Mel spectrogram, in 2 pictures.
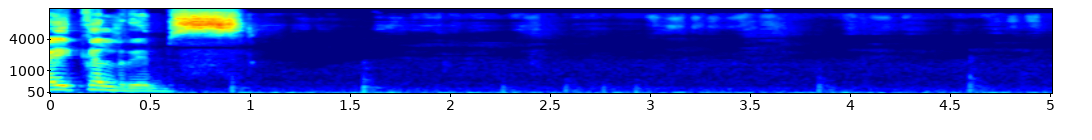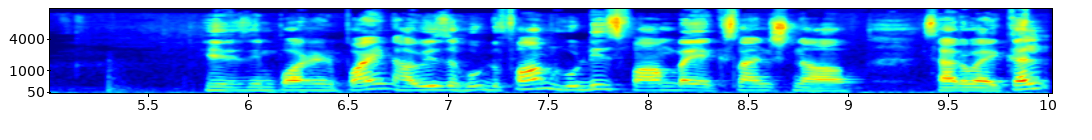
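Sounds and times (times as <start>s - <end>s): marker pen writing on whiteboard: 0.0s - 7.1s.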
